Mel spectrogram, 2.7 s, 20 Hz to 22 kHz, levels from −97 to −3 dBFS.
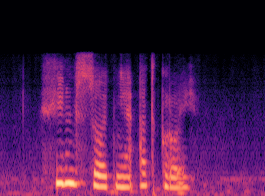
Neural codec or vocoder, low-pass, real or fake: codec, 16 kHz, 2 kbps, FreqCodec, smaller model; 7.2 kHz; fake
